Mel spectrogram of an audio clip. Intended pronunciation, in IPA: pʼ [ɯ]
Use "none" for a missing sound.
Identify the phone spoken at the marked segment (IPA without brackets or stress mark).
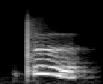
ɯ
